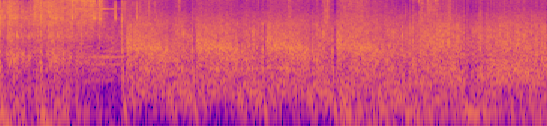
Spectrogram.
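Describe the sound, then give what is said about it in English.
Machine gun fire roars in a loud, unbroken barrage of rapid overlapping shots, dense and harsh throughout, with no talking. “Everything's made better with machine guns.”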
